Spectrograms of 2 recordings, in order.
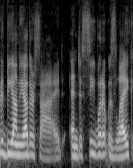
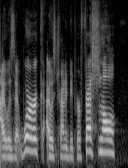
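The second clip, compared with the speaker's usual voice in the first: ordinary delivery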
